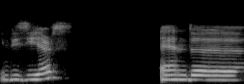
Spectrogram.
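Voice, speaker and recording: The speaker has an Italian accent, heard against a quiet background. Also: woman. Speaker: patient advocate. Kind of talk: testimony. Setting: video call. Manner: halting.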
